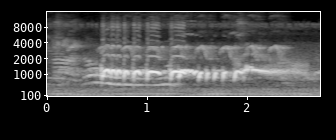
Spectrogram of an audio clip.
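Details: A single rolling run of quick cooing notes from a local zebra dove, part of birds calling back and forth to coax silent doves. It ends on a drawn-out, slightly rising note.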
